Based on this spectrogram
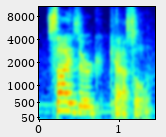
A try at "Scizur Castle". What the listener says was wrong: The gh is silent.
